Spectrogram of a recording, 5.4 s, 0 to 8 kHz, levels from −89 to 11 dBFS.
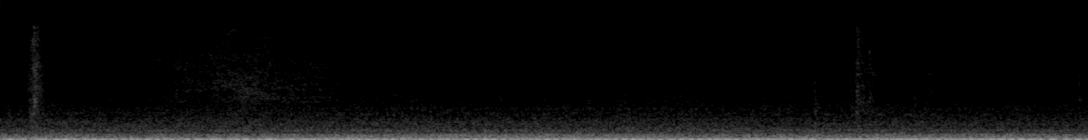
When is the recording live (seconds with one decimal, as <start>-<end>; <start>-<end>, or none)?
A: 0.0-5.4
